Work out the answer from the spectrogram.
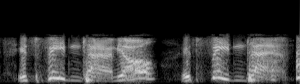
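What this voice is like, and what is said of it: Cartoon shark character voice. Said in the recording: “I do the voice of Terrafin. He's a shark ... Terrafin talks like this”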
